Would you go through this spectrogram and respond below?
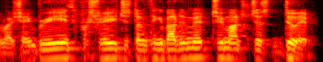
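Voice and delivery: retold pep talk, pushing yourself to act; self pep talk. Shane psyching himself up to face the bully, urgent pep talk.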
